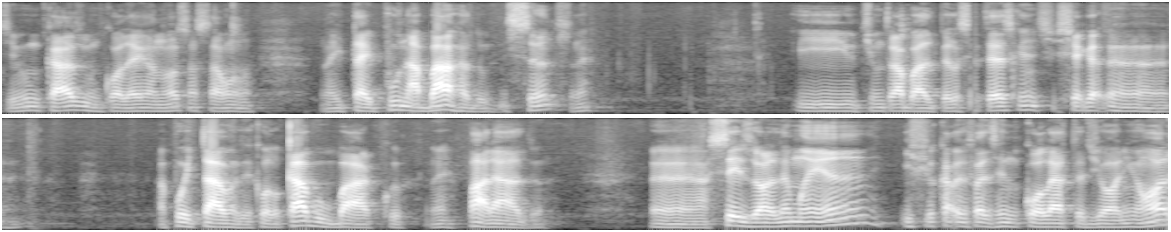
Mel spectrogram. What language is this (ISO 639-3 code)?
por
